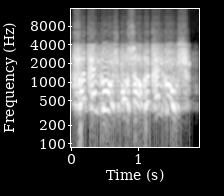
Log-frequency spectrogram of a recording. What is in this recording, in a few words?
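French left wing mood low; War Thunder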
